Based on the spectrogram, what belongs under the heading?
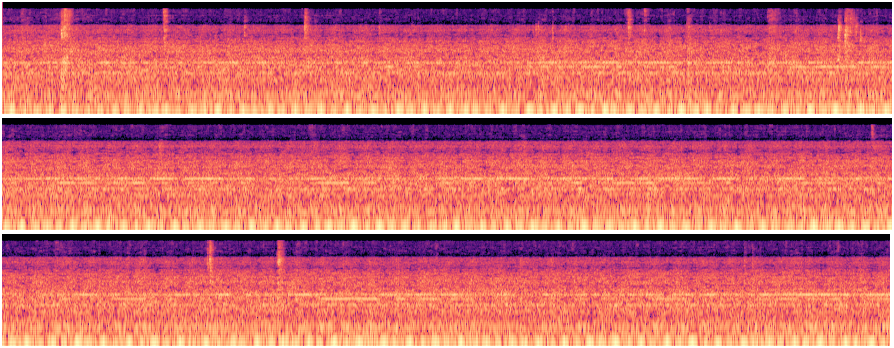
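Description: Steady low hum of an idling vehicle engine, with a faint steady whine above it.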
